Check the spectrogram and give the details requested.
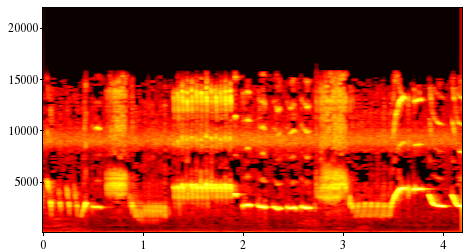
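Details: Master song of a canary, meant to train young birds and draw out silent ones; broad buzzy trills held for about half a second alternate with clear, level whistles and quick rolling phrases.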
